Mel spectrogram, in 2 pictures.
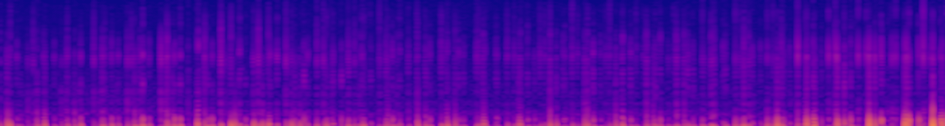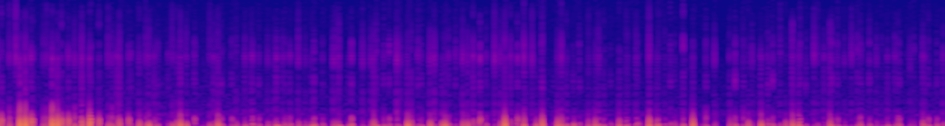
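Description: A leather belt is tapped quickly and continuously, making a dense stream of soft, muffled, low thuds. The taps come fast and slightly uneven, with almost no brightness and no ringing after each one.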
